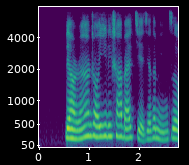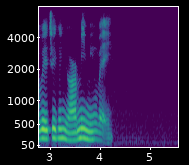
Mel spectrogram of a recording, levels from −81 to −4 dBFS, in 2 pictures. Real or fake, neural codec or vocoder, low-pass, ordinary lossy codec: fake; codec, 16 kHz, 0.9 kbps, LongCat-Audio-Codec; 7.2 kHz; Opus, 64 kbps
